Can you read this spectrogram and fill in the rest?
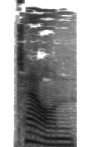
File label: "town", voice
